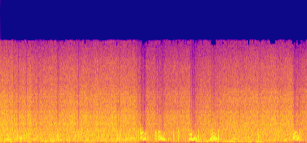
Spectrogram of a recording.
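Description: Ground fountain fireworks (gerbs) burning with a steady, loud rushing hiss of sparks. A few short barks, as of a dog, break in about three to four seconds in.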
